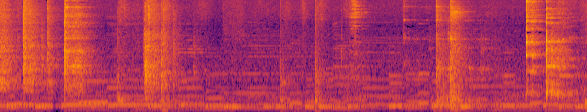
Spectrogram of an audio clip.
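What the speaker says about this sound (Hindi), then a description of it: "जब भी मैं डिशवॉशर लोड करती हूँ बर्तनों को सबसे पहले स्क्रेप ऑफ करती हूँ और रिंस करती हूँ" Breakfast dishes scraped and rinsed in a home kitchen: sharp clinks and knocks of plates and cutlery over a steady hum of running water, with faint background tones.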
